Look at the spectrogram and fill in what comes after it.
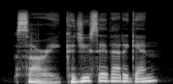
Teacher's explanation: The intonation goes up at the end. It is a question.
